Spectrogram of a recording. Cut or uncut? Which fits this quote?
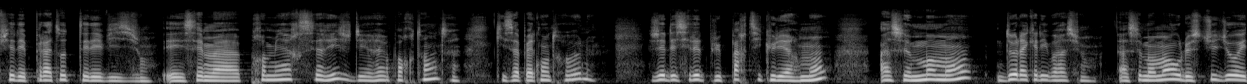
cut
